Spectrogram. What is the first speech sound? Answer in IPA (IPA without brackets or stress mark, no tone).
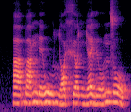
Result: a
